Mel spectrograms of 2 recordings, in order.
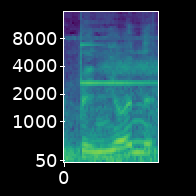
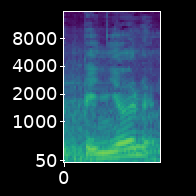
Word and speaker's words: Peñón: Bon, le Peñón, et non le Peñol, comme je le prononce depuis le début, qu'est-ce que c'est?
